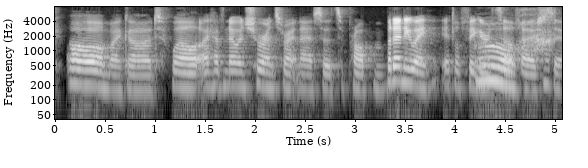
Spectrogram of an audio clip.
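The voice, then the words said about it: Irish accent. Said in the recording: “to maintain my Irish accent because I get compliments on it all the time”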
